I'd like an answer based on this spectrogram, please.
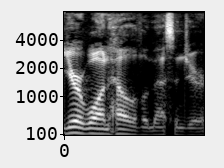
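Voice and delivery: deep, quiet gravelly hero voice.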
